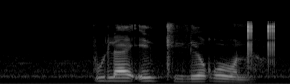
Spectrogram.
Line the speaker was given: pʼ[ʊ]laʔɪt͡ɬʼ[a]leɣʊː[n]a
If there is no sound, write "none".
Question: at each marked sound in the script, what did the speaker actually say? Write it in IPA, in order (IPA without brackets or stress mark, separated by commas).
u, i, n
